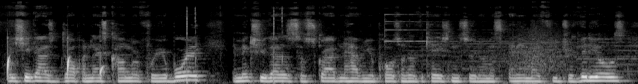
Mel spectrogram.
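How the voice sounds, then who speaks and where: A man's voice: a little high, level tone, rapid-fire, over music. A man hosting a casual cooking vlog, upbeat and chatty, tasting food while he talks to viewers. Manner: upbeat, keeps calling viewers "guys"; talks while eating, savoring sounds. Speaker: food vlogger.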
